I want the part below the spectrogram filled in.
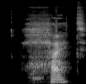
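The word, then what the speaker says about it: het: is like our z hat is like nothing we have um but you can think about it i suppose like the ch in bach right johan sebastian bach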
